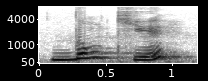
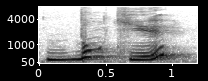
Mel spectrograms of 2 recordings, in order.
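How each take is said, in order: Both takes have the same delivery.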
